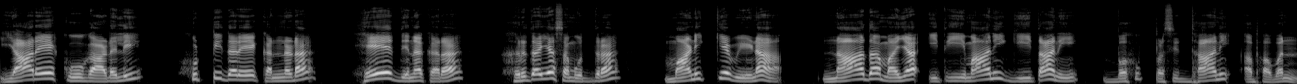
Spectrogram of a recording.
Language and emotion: Sanskrit, neutral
